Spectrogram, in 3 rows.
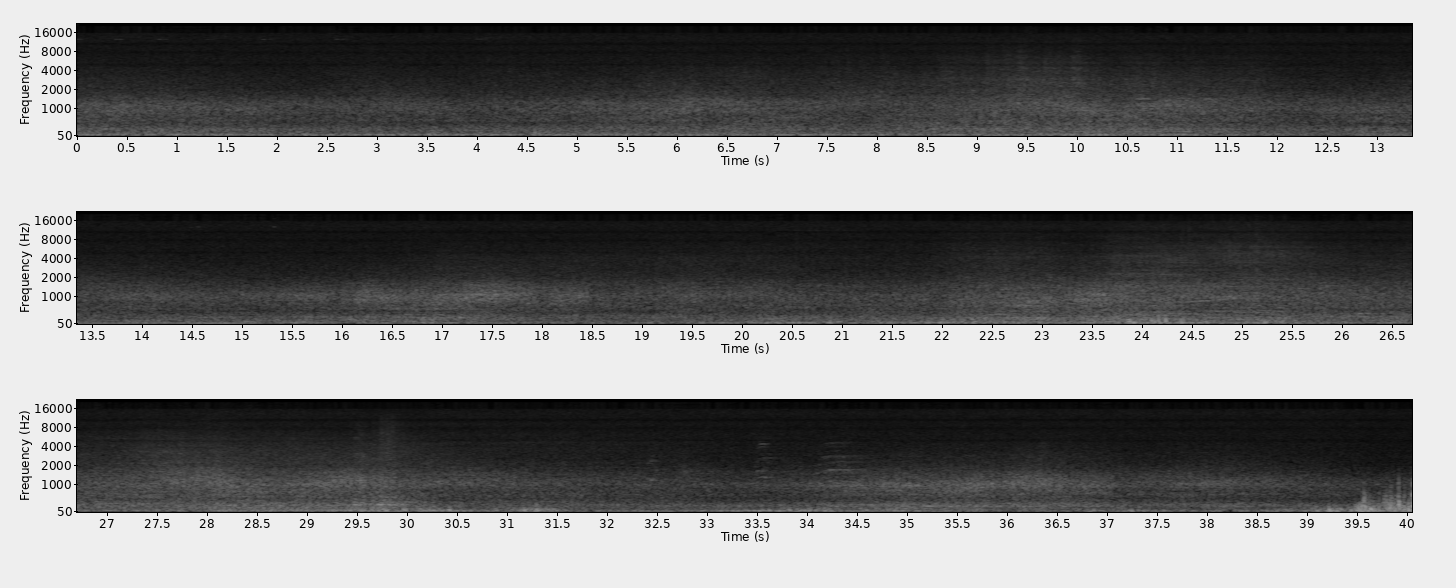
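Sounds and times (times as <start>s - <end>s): low rumble of vehicles: 0.0s - 40.0s.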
